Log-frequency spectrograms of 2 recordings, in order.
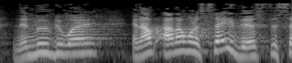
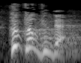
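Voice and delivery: loud, higher-pitched indignant demand; mad; 3 semitones higher, 8 dB louder than usual. Retold or imitated. Man confronted about his secret, mad outburst. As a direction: burst out as the angry man. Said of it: "he got mad at me".

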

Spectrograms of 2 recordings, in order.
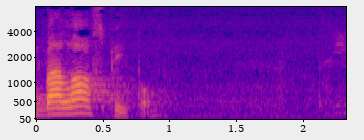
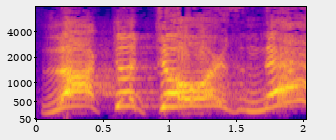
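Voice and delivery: panicked full-force shout, drawn out; top-of-lungs scream; 9 semitones higher, 13 dB louder, much slower than usual. Acted. Dad whose son is missing in the store, panicked scream. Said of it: "wanted to scream at the top of my lungs".

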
